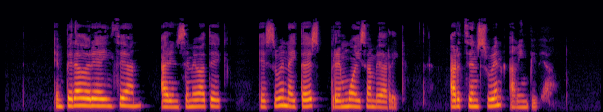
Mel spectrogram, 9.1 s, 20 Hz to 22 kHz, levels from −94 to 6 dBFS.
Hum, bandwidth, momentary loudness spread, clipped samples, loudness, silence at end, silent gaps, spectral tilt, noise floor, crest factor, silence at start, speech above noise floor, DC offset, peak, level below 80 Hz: none; 9.8 kHz; 15 LU; under 0.1%; -21 LUFS; 0.8 s; none; -4.5 dB/octave; -74 dBFS; 20 dB; 0.85 s; 54 dB; under 0.1%; -2 dBFS; -78 dBFS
